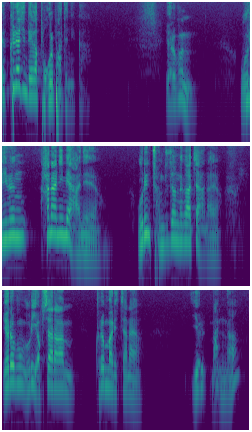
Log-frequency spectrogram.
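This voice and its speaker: A man's voice: on the high side, a little mellow. A middle-aged man preaching a sermon as pastor, asking the congregation questions and acting out the people in his stories. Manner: acts out quoted voices while telling a story.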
